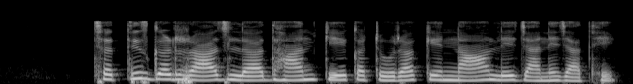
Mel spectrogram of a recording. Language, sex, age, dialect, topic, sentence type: Chhattisgarhi, female, 18-24, Western/Budati/Khatahi, agriculture, statement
